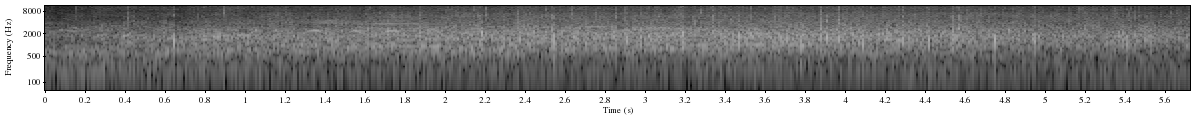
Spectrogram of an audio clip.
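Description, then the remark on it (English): An audience breaks into steady applause for the bees of a learning experiment, a dense wash of many hands clapping at a fairly even loudness that holds for several seconds, with a few sharper individual claps poking through. “This, yeah, let's hear it for the bees.”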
